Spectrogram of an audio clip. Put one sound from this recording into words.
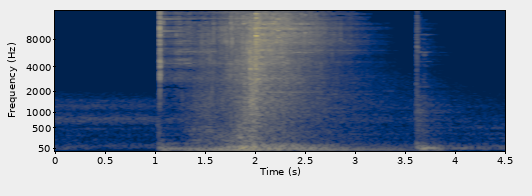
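A rising magical whoosh swells and fades as an upgrade completes.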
